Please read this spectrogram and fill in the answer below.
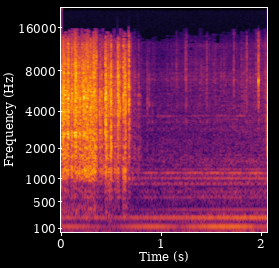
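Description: Ice cubes clattering and clinking in a plastic scoop as it digs through them in a countertop ice maker's basket, stopping under a second in. After that a steady low hum from the running ice maker remains.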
